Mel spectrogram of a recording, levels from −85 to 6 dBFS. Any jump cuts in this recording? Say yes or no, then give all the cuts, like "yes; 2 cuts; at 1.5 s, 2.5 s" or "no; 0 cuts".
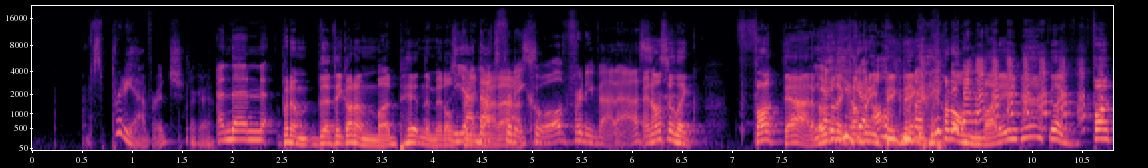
no; 0 cuts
